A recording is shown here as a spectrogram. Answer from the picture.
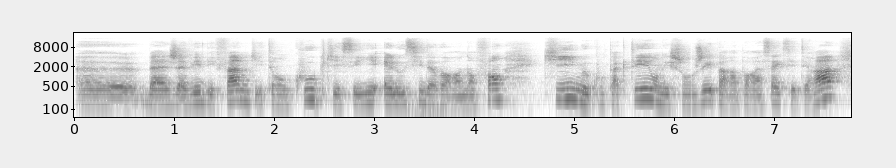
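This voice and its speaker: A woman with a very deep, low pitch at a moderate pace, over noticeable background noise. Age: 30s. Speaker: vlogger, single mother. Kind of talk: casual chat to camera. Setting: bedroom, sitting on bed. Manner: hesitant, many fillers.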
